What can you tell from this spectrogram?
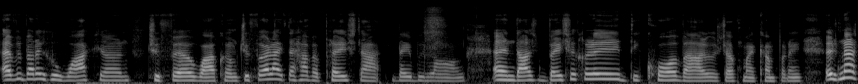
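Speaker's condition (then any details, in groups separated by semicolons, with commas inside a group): Hearing impairment with speech impairment; does not sound like others, speech and hearing impairments sometimes affect talking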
